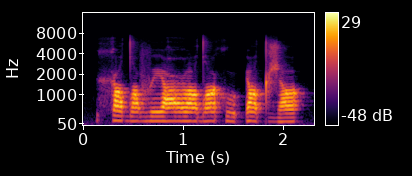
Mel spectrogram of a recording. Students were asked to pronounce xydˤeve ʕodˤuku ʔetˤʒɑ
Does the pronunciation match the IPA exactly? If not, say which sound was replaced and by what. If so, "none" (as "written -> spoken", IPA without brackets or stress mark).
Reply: k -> x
